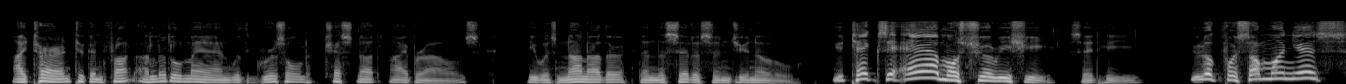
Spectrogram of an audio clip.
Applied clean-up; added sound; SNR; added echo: none; none; none; none.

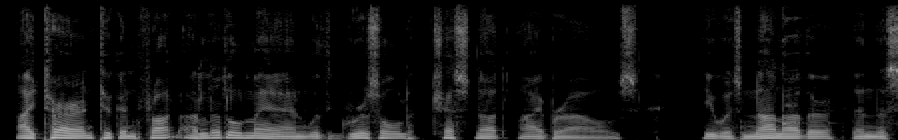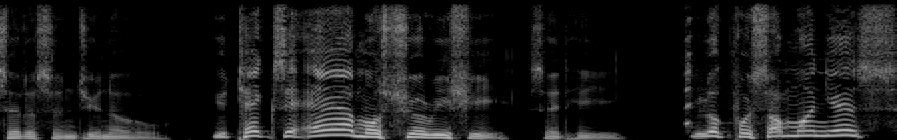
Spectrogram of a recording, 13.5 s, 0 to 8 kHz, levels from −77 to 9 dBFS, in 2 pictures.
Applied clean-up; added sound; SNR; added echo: neural mask model DeepFilterNet 3.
